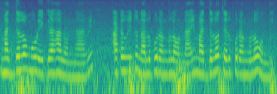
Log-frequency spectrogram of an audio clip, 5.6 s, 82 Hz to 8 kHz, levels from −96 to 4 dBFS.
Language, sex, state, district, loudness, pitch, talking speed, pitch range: Telugu, female, Telangana, Mahabubabad, -16 LUFS, 230 Hz, 140 wpm, 215-250 Hz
